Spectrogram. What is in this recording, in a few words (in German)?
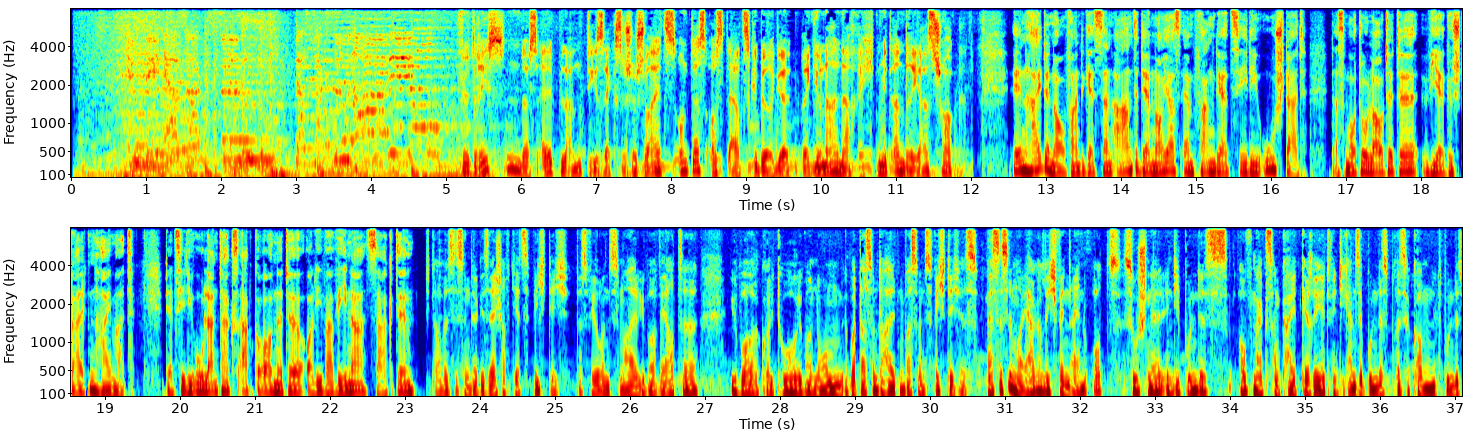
mdr1 nachrichten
